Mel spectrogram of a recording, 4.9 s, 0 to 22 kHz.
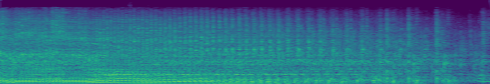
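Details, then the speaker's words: Generac 5000 W generator, Briggs & Stratton 10 hp, sat for years, choke on, little fuel poured in: fires sooner than expected, runs a lumpy steady beat about four seconds, then dies on its own; cause unknown. "not expecting it to fire off that soon. Don't know why it shut off on its own, though."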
